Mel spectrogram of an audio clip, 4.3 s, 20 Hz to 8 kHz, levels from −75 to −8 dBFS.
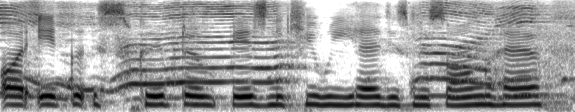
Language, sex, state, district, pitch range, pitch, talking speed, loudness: Hindi, female, Jharkhand, Palamu, 215-230 Hz, 220 Hz, 140 wpm, -14 LUFS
